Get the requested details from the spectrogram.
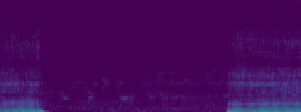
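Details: Snoring while knocked out: deep, heavy, low-pitched rumbling snores separated by a long quiet pause.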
